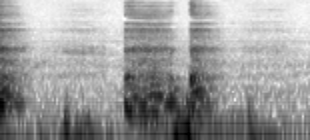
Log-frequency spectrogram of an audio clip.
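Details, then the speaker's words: Imitated brassy cough, as in a four-year-old boy with stridor and respiratory distress: two harsh, hollow cough bursts, indicating tracheal involvement such as bacterial tracheitis. "a four year old male child present with a brazicof stridor respiratory distress"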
